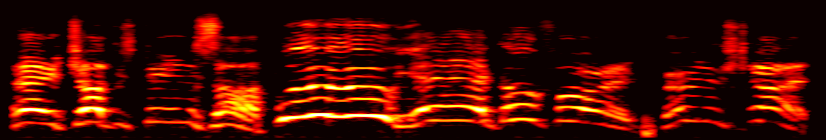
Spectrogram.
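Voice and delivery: very high mock whooping shout; mocking cheering crowd. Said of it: "And people are like".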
